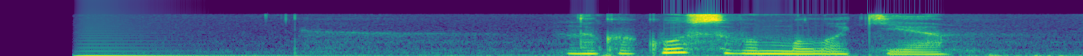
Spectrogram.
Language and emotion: Russian, sad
